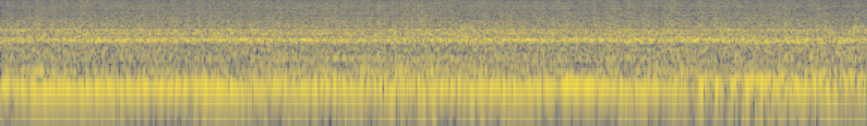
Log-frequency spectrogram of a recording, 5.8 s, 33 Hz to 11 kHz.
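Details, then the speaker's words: 1996 Yamaha Blaster 200 two-stroke quad after carburetor fix for flooding and wrongly positioned needle pin: steady, even raspy note without bogging or missing, revs out more and pulls cleanly; sounds fixed. "definitely revs out more give it that i think it's uh pulling on the throttle cable though sounds pretty good i think she's fixed"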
